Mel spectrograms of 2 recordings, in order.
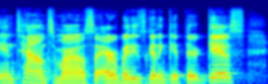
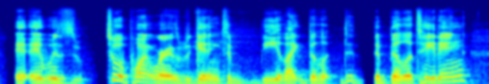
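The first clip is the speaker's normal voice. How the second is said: stuttered, stammering start on debilitating. Speaker explaining something to listeners, stuttering. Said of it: "I'm over here stuttering".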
